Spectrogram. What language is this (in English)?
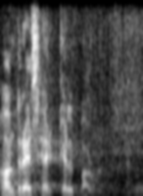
Estonian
